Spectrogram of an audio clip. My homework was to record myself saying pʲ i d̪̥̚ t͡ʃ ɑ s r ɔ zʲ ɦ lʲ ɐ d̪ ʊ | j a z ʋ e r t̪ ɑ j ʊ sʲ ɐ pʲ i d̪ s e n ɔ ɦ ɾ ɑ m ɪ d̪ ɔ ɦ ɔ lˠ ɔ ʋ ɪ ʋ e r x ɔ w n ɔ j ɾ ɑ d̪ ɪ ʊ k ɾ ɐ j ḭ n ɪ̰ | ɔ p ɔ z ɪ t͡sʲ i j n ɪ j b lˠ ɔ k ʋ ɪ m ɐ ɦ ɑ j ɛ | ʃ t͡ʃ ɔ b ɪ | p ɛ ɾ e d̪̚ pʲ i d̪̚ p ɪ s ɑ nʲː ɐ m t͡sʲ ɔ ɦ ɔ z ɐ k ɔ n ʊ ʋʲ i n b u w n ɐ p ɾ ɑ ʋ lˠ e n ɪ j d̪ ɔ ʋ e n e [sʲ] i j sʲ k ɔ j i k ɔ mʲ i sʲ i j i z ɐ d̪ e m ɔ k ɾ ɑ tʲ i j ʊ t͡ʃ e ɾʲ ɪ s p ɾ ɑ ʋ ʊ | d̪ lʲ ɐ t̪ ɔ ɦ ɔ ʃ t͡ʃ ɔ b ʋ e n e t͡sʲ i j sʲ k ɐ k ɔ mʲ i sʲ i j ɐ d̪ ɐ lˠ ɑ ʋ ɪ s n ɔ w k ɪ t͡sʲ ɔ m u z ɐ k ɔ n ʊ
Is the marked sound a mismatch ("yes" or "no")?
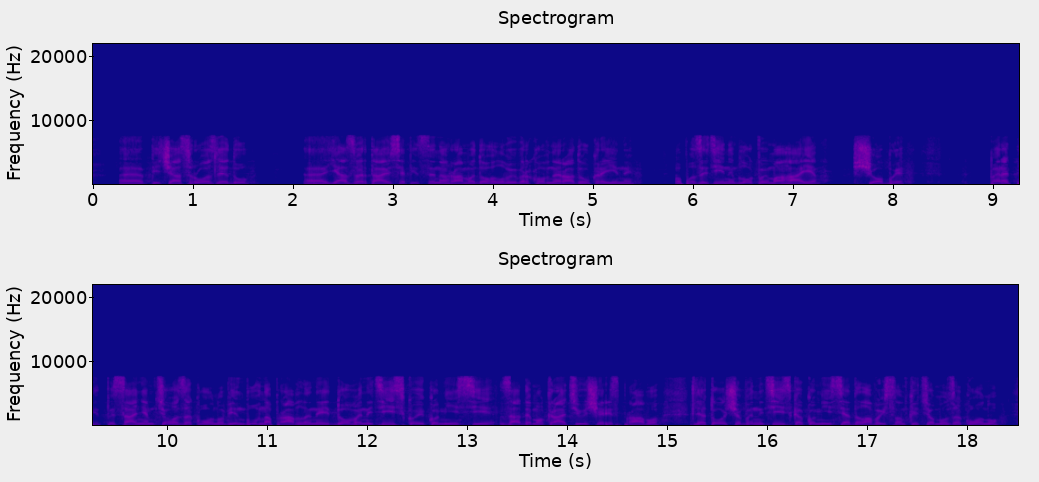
yes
